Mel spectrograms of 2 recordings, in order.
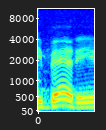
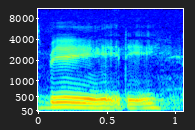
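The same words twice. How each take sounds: First: Said in the usual way. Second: Betty dragged out slowly in a Georgia drawl; Southern drawn-out Betty. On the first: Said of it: "it was Betty". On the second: Shown as a demonstration. Speaker showing how Southerners drag out Betty, Georgia drawl. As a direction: stretch Betty long the Southern way. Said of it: "when it came to calling me Betty".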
